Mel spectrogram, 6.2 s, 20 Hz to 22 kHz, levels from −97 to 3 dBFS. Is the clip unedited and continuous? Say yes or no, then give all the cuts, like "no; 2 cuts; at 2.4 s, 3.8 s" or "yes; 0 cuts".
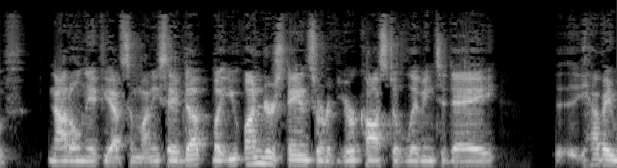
yes; 0 cuts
